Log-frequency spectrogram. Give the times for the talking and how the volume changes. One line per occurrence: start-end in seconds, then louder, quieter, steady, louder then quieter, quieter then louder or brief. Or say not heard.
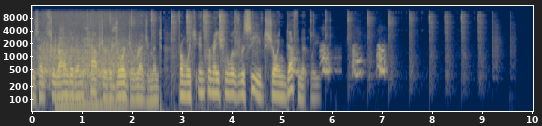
0.0-5.8 steady.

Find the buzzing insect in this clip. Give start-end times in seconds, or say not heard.
0.0-2.5.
